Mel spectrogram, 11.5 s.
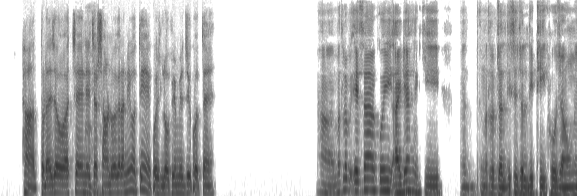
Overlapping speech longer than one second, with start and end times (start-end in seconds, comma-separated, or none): none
